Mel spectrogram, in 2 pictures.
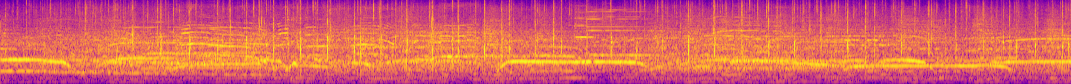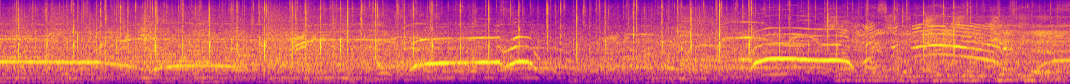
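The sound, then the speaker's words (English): A huge baseball stadium crowd roars in sustained celebration after a home run, loud and continuous for about twenty seconds, with whoops and whistles rising above the dense cheering. “Listen to that crowd.”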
